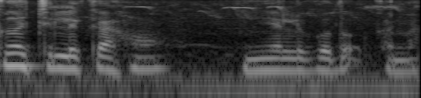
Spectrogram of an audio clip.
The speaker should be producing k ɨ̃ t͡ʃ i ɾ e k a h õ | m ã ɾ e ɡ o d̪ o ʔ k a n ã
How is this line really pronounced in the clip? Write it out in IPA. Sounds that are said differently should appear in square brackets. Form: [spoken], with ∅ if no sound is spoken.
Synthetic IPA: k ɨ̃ t͡ʃ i [l] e k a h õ | [ɲ] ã [l] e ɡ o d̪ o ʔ k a n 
